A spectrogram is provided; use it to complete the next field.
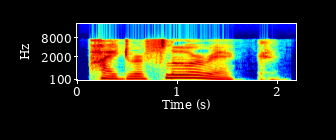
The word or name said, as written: hydrofluoric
